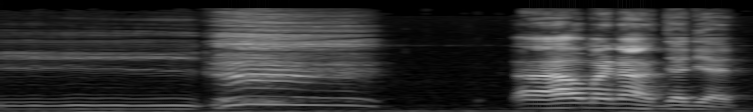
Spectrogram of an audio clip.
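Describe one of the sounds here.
A young man speaks loudly and excitedly into a close microphone.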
